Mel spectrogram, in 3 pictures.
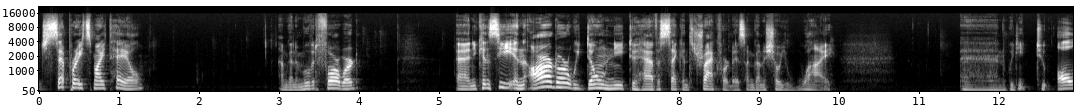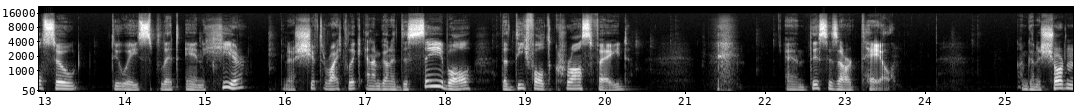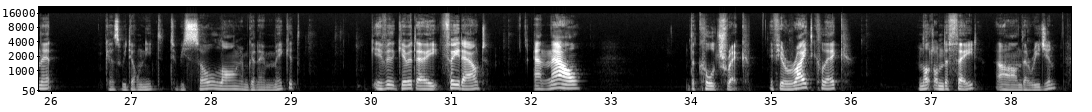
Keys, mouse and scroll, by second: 0.8 ctrl+scroll up 2, 1.2-1.6 ctrl+scroll down 1, 3.0-5.4 drag, 6.4 click, 7.4-7.9 scroll up 2, 8.0 scroll down 1, 8.7 click, 9.1 ctrl+scroll up 1, 9.5 click, 10.4 ctrl+scroll up 1, 11.1 scroll up 1, 12.1 click, 12.3-13.4 drag, 15.3 s, 15.5-17.0 drag, 16.3 shift+middle click, 16.3 shift+right click, 17.1-18.4 right drag, 18.4 click, 18.7 click, 19.5-20.6 ctrl+scroll down 1, 19.7 click, 21.0-23.7 drag, 21.7 scroll down 1, 24.0-28.0 ctrl+drag, 24.1-25.5 ctrl+scroll down 1, 25.5 scroll up 1, 27.1-28.3 scroll up 1, 28.3-29.4 ctrl+drag, 29.8-30.3 ctrl+scroll up 1, 30.3 ctrl+scroll down 1, 30.5 click, 31.8-33.2 drag, 34.2-36.0 drag, 35.3-36.7 right drag, 36.3-38.2 drag, 38.3 right click.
